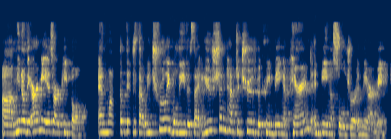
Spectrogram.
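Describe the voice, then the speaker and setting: A woman's voice: on the high side, brisk, hardly any pauses, echoey room, rough recording. A woman in her thirties from Nepal, an Army officer answering questions in an earnest, friendly way on a morning TV show. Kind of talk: morning TV interview.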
